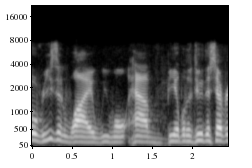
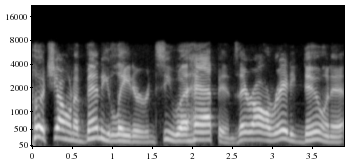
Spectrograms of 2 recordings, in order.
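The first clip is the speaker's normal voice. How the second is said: overdone, heavy put-on southern drawl. Quoting a woman who walked at a man with scissors, in a too-heavy southern accent. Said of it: "She didn't really have a southern accent".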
